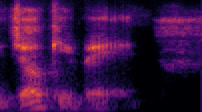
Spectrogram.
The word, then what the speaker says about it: Jochebed: Well, in America, we may say Jochebed, but over in the original, which would have been in Africa, in Egypt, it would have been pronounced Ibed.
